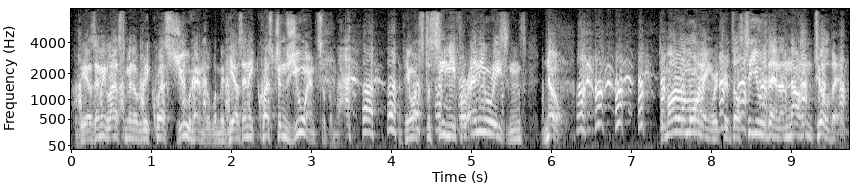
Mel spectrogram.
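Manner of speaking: possessed warden giving orders, manic and laughing. Acted. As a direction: order the guard about with unhinged glee.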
